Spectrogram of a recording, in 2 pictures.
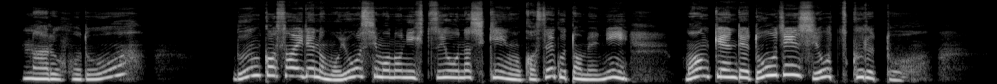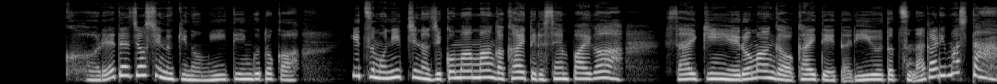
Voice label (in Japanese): プロローグ ボイスオンリー, ASMR; エロ漫画でおまんこ描くために後輩がおまんこみせてくれる(それ以上もしてくれる); バイノーラル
